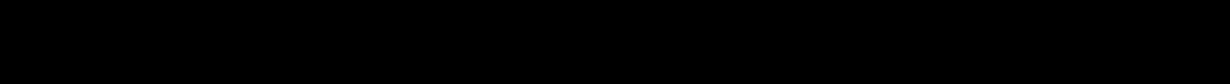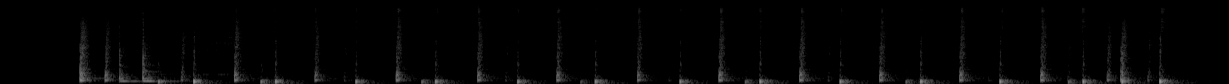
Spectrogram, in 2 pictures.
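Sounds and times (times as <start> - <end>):
tom drum: 13.1 - 24.0.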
